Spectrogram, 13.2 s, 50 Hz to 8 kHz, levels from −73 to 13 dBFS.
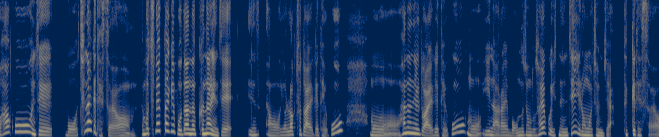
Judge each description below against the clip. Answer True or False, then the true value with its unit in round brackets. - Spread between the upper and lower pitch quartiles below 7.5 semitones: False (7.9 semitones)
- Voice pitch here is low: False (200 Hz)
